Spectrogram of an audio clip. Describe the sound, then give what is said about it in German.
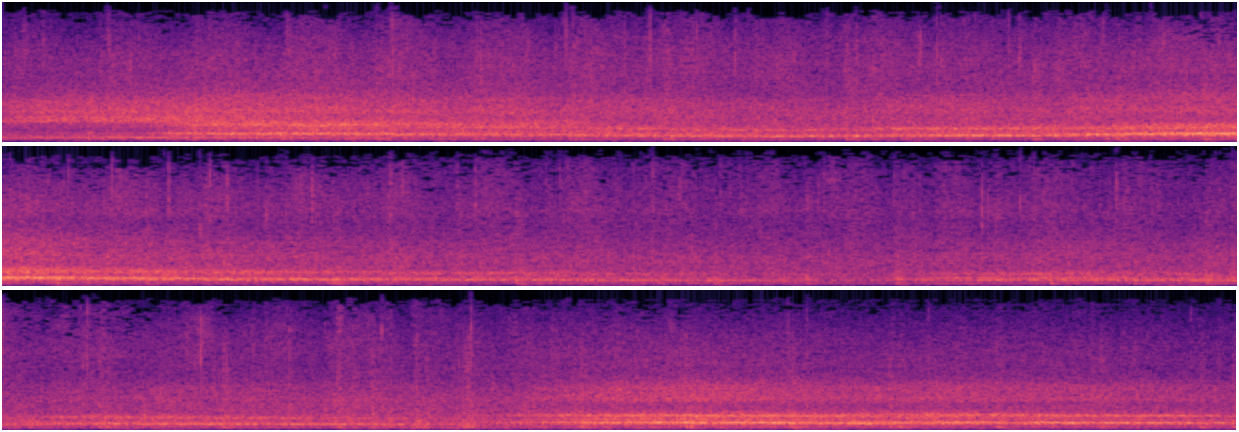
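A huge stadium crowd of Borussia Dortmund (BVB) fans sings a club anthem in unison after the final whistle, a steady, swelling chorus that rises and falls in melody, sounding broad and reverberant, with no one speaking over it. “es war mucksmäuschenstill erst und dann hat sich das, äh, das breit gemacht, ähm, dieses Lied, was wir eben gehört haben.”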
